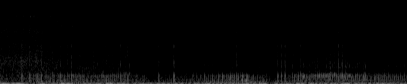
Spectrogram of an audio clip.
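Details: Male cat purring during a chin scratch, Cotswold hills at sunrise, recorded with a Tascam DR-07X; soft low rumble, fairly even, with a brief pause near 2.7 seconds.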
